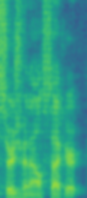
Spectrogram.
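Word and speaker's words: Serge Van Laer: We've got Serge Vanlaer.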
